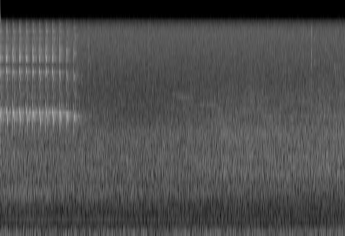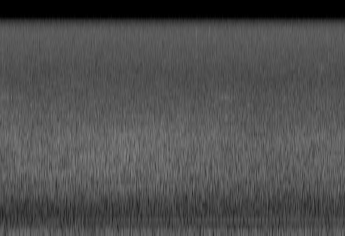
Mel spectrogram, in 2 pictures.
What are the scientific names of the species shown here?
Colaptes auratus, Poecile atricapillus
